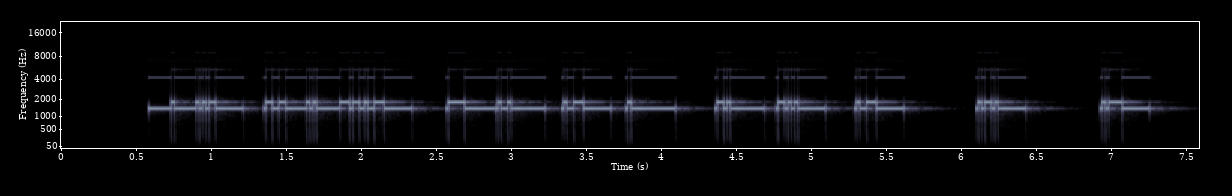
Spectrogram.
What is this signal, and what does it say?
TTY/TDD text telephone tones (45.45 baud Baudot), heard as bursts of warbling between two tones, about 400 Hz shift, 1600 Hz centre. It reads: SIX AT-GRADE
